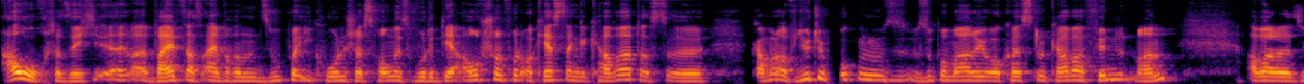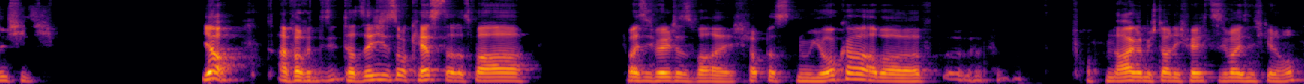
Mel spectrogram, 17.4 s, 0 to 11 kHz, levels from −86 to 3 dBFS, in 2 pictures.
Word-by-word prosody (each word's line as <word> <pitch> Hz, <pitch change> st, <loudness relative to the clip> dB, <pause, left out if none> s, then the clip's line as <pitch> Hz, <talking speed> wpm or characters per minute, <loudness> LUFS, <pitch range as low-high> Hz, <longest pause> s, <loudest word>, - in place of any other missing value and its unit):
Auch, 235 Hz, -, +7 dB
tatsächlich, 140 Hz, 0 st, -2 dB
äh, 185 Hz, -3 st, -2 dB
weil's 150 Hz, +4 st, +7 dB
das 175 Hz, -5 st, 0 dB
einfach 160 Hz, -2 st, +1 dB
'n 150 Hz, -2 st, -2 dB
super 160 Hz, +6 st, -2 dB
ikonischer 160 Hz, -1 st, -2 dB
Song 155 Hz, +2 st, -1 dB
ist, 155 Hz, -2 st, -6 dB
wurde 155 Hz, 0 st, -2 dB
der 160 Hz, +3 st, +1 dB
auch 175 Hz, +3 st, 0 dB
schon 205 Hz, +1 st, 0 dB
von 190 Hz, -, -3 dB
Orchestern 175 Hz, 0 st, 0 dB
gecovert, 160 Hz, +6 st, 0 dB
das, 160 Hz, -2 st, -6 dB
äh, 140 Hz, -2 st, 0 dB, 0.3 s
kann 150 Hz, -, -1 dB
man -, -, -2 dB
auf -, -, -1 dB
Youtube 215 Hz, -, -1 dB
gucken, 205 Hz, -2 st, -2 dB
„S-Super 170 Hz, -1 st, -7 dB
Mario 165 Hz, 0 st, +1 dB
Orchestral 160 Hz, +2 st, 0 dB
Cover“ 170 Hz, +2 st, +1 dB
findet 200 Hz, +2 st, -1 dB
man. 150 Hz, +11 st, -2 dB, 0.4 s
Aber 165 Hz, 0 st, +4 dB
tatsächlich 155 Hz, -1 st, -2 dB, 0.9 s
ja, -, -, +6 dB, 0.2 s
einfach 165 Hz, -2 st, +2 dB
t 160 Hz, +6 st, -12 dB
tatsächliches 180 Hz, +4 st, 0 dB
Orchester, 185 Hz, 0 st, +2 dB
das -, -, -5 dB
war 150 Hz, -1 st, +1 dB, 0.6 s
weiß 155 Hz, -, +2 dB
nicht, 150 Hz, -, -7 dB
welches 155 Hz, -1 st, +3 dB
es 130 Hz, -, -12 dB
war, 130 Hz, -2 st, -1 dB
ich 120 Hz, +1 st, -10 dB
glaube, 155 Hz, +3 st, -5 dB
das 155 Hz, 0 st, -7 dB
New 145 Hz, -, -6 dB
Yorker, 185 Hz, +10 st, +1 dB
aber 135 Hz, -3 st, +1 dB, 1.0 s
vo -, -, -20 dB
nagele 155 Hz, +1 st, +3 dB
mich 145 Hz, -2 st, -6 dB
da 155 Hz, -, +1 dB
nicht 140 Hz, -1 st, -6 dB
fest, 150 Hz, 0 st, -1 dB
ich 145 Hz, -, -9 dB
weiss 145 Hz, -2 st, +1 dB
nicht 140 Hz, -1 st, -10 dB
genau. 155 Hz, +5 st, -6 dB
155 Hz, 210 wpm, -22 LUFS, 150-175 Hz, 1.0 s, Auch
